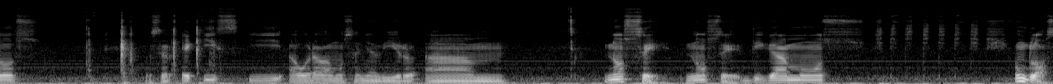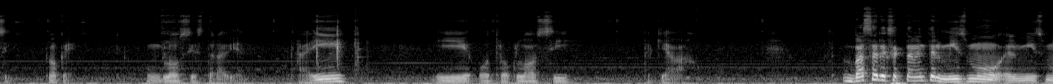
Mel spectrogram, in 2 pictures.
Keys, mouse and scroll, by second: 0.2 shift+click, 1.2 shift+x, 2.0 shift+a, 10.1 click, 10.9 click, 12.3-13.5 drag, 13.9 shift+a, 15.4 click, 16.7 click, 17.5 click, 18.5 middle click, 19.9-21.0 drag.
